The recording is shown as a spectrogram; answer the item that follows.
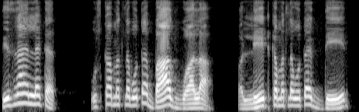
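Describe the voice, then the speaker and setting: A man's voice: high voice, big pitch swings, moderate pace, darkish tone. A man teaching children English words, patiently spelling them out letter by letter in Hindi. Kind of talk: explaining word meanings to children.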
